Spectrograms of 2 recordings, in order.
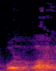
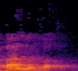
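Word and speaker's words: بلغة: Nah, bulghah ini ada bulghah, ada balghah. Hati-hati bacanya. Ini artinya beda sekali.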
